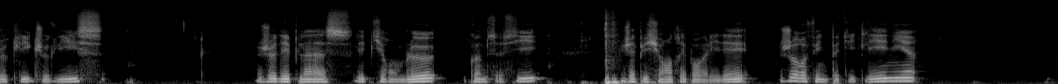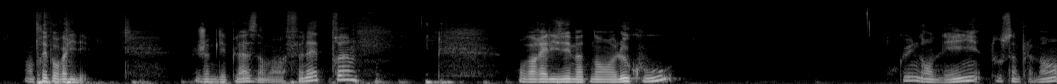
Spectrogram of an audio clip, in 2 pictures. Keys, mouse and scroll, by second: 0.0-1.5 drag, 2.0-3.5 drag, 3.8-5.0 drag, 6.1 Return, 7.5 click, 8.7-10.6 drag, 11.0 Return, 12.0 shift+click, 12.8 shift+click, 13.6 shift+click, 14.4 shift+KP_Subtract, 15.7 shift+click, 16.3-18.0 shift+middle drag, 18.8-20.4 drag, 21.0-21.1 drag.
